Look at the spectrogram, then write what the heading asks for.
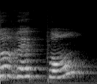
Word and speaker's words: réponds: إذن نقول je réponds وليس répondre. لا ننطق لا D ولا S.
